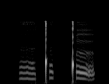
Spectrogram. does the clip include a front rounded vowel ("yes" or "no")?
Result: yes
